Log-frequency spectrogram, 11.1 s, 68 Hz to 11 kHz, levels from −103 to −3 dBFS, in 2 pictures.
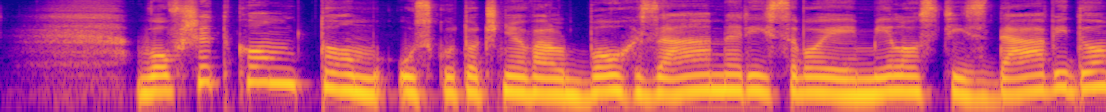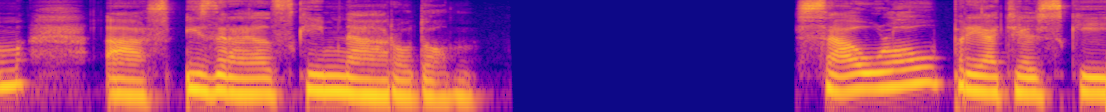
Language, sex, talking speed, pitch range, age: Slovak, female, 85 wpm, 165-210 Hz, 40-59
